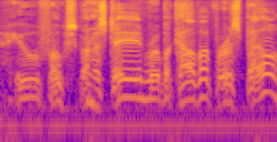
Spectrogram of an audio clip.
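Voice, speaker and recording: Using a put-on character voice at medium pitch, a man speaks over clear background noise. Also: moderate pace. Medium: video game. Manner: folksy, drawling.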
